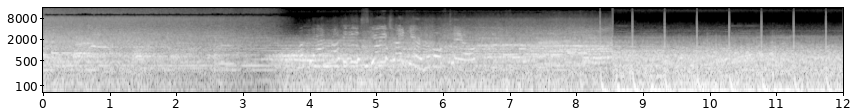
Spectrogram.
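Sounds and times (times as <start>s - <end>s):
water rushing and splashing: 0.0s - 8.6s.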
